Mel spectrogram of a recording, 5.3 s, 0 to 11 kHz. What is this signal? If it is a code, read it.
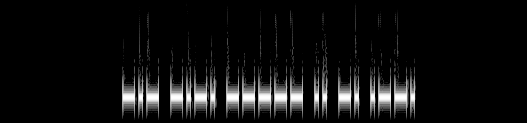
Morse code, heard as a keyed tone, about 30 wpm, 700 Hz. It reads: KC0INP
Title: K1USN SST QSO Practice - 30wpm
